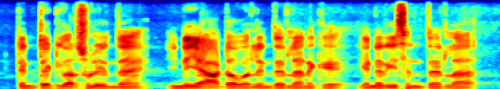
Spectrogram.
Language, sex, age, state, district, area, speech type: Tamil, male, 30-45, Tamil Nadu, Tiruppur, rural, spontaneous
